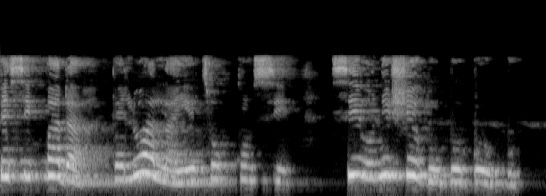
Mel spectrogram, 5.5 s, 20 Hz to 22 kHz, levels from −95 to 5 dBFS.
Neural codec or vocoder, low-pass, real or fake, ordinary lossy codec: none; none; real; none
